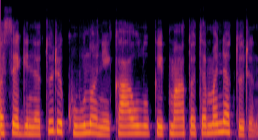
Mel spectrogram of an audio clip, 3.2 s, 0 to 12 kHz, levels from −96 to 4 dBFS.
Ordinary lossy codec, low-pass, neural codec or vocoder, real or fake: Opus, 32 kbps; 7.2 kHz; codec, 16 kHz, 8 kbps, FreqCodec, larger model; fake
